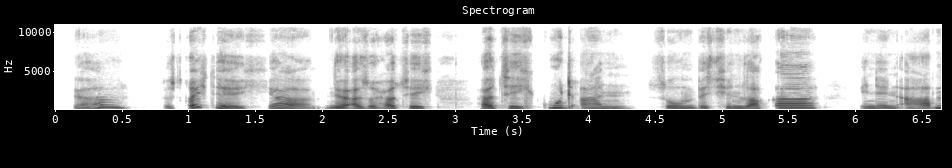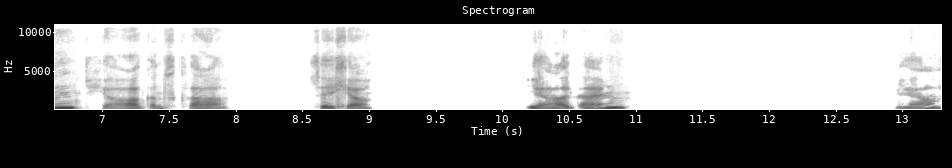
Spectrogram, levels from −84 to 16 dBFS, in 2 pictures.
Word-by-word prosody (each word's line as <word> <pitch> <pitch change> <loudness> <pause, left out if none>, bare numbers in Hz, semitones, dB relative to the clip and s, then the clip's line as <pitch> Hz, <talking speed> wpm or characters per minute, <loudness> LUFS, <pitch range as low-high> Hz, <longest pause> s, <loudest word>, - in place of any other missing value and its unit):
Ja. 320 -1 -3 0.3
Das 215 - -9
richtig. 270 - +3
Ja, 225 - +1
nö, 160 +1 +4
also 145 +1 +2
hört 160 +1 +2
sich 205 -2 +1 0.3
hört 175 +1 +5
sich 200 -2 0
gut 280 -3 +1
an. 185 - -4
So 160 0 -3
'n 160 -1 -2
bisschen 175 +1 -4
locker 275 +10 +4 0.3
in 185 +1 -5
den 170 -2 -4
Abend. 255 +10 +4
Ja, 195 +2 -6
ganz 190 +4 -15
klar. 215 +1 -8 0.6
Sicher. 155 -7 -5 1.2
Ja, 195 +8 -3
dein 255 - 0 2.0
Ja. 165 +2 -11
195 Hz, 115 wpm, -23 LUFS, 160-255 Hz, 2.0 s, hört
